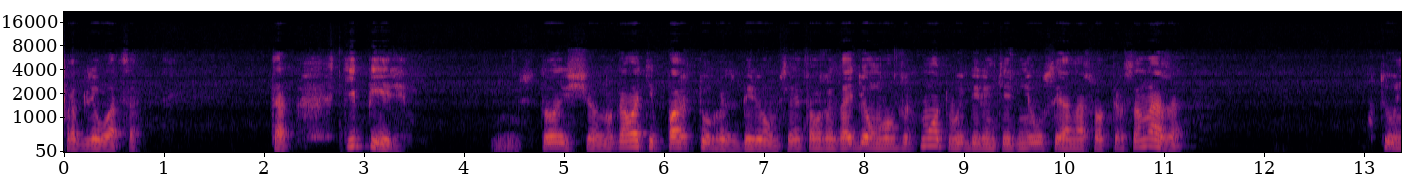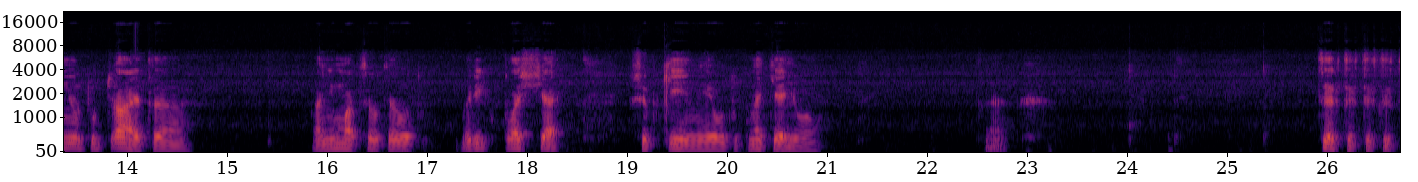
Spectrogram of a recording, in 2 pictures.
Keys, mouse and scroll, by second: 0.4-3.0 drag, 4.6 middle click, 7.4-8.5 drag, 9.4 click, 15.5-16.0 middle drag, 16.9-18.4 middle drag, 20.4-24.1 middle drag, 24.6-25.4 middle drag.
